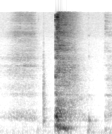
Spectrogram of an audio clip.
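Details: Adult ill with a very bad cough, runny nose and rashes: a single forceful, harsh cough burst with a short catch before it, in a quiet small room.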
